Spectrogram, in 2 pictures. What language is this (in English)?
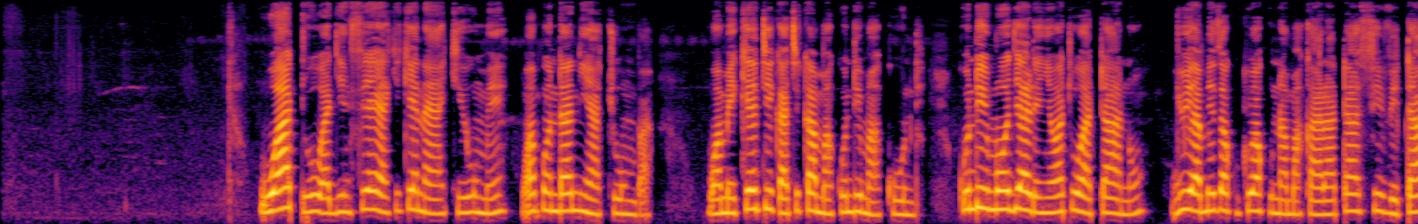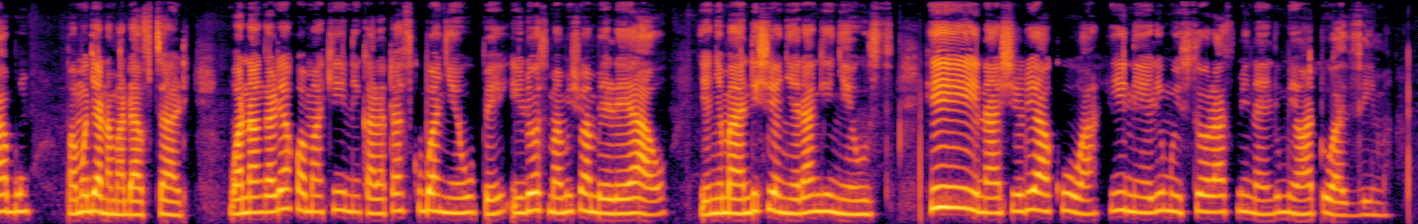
Swahili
